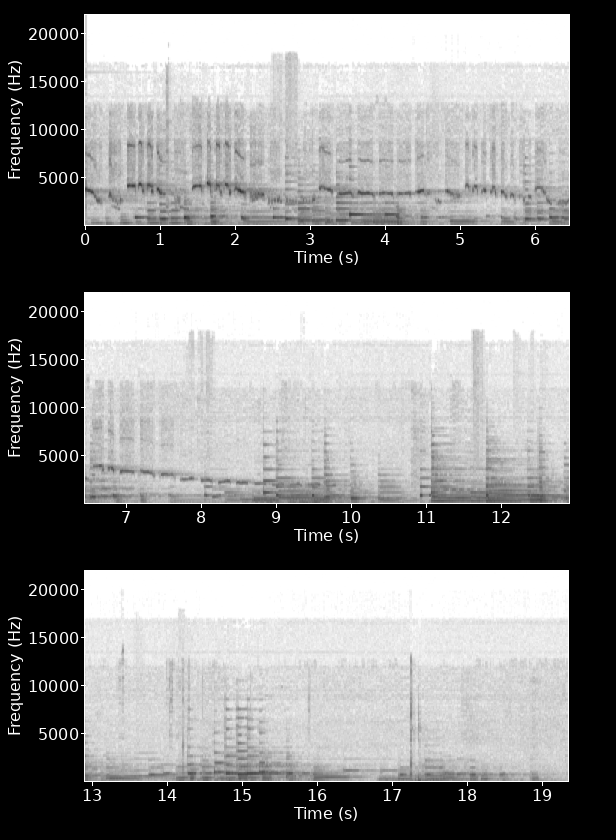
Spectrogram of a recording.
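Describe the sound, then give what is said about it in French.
Human voices mimic birdsong with whistled chirps and sliding high tones that warble and overlap almost continuously, fairly loud, with no talking. “Alors voilà, si vous arrivez sur nos ondes, hein, ce que vous entendez là, ce sont des, c'est pas des oiseaux, c'est des vrais êtres humains, avec accompagné d'une pianiste, hein, je crois me souvenir.”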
